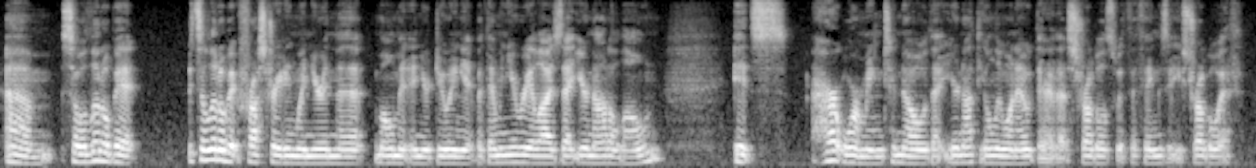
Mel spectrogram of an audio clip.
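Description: A woman in her forties with a hoarse, raspy voice, chatting casually in her home vlog as a knitting podcaster, rambling with many ums and restarts. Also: rumbling low, fairly even intonation, brisk. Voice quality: gravelly. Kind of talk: casual daily vlog chat. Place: home craft room with shelves, indoors.

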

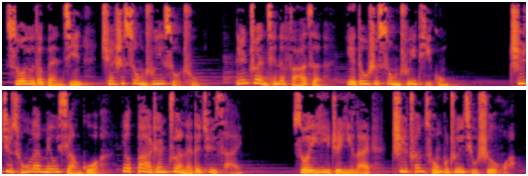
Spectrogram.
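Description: Female audiobook narrator for a historical novel. Mellow, husky, a touch high. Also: very animated, moderate pace, faint music behind.

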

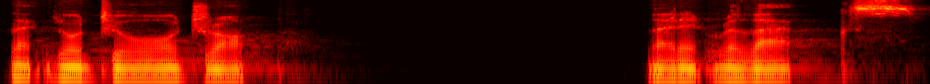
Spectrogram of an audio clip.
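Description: A man leading a guided meditation, giving calm spoken instructions in short, unhurried phrases with long pauses. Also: low-pitched, smooth.

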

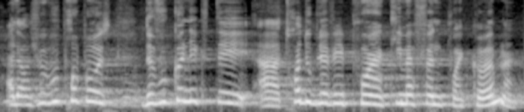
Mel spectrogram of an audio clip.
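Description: A woman's voice: sits high, a little slow, a little mellow. A middle-aged woman giving a conference talk at a lectern, hesitant with many fillers and restarts. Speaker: conference speaker. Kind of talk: conference presentation. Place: conference hall stage at a lectern. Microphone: lectern microphone. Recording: long hall reverb.

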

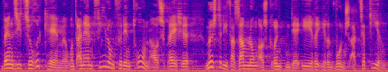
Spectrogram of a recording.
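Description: Dignified old dwarf lord. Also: male voice, medium pitch, very animated, fairly bright tone, slight background noise. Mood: grave, explanatory. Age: older. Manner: formal, measured, stern. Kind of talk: video game voice acting.

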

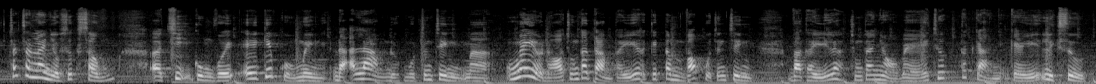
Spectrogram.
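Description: A woman in her thirties hosting a morning TV studio interview on a lapel mic, asking polite, formal, measured questions. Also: mid-range voice, a little mellow. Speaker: TV host. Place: TV studio set.

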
